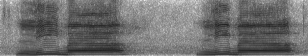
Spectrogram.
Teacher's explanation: لی کو لمبا نہیں کرنا، ما کو لمبا کرنا ہے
